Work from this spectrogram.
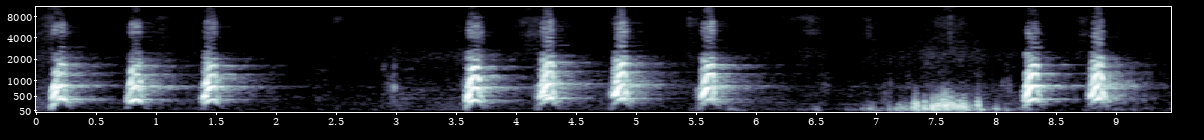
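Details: German Shepherd barking at its owner, loud deep single barks in groups of two or three with short pauses, about a dozen in all, and a low rumbling noise near the end.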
